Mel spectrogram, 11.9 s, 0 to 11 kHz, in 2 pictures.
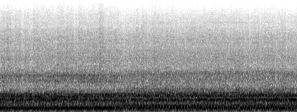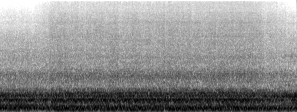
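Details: Fresh engine in a dirt late model race car, idling after a fuel adjustment: deep, steady V8 rumble at an even idle with no misses, knocks or ticks; it sounds healthy.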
